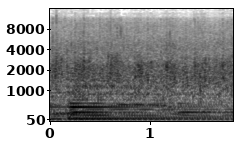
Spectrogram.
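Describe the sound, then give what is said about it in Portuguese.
A church audience applauds the Lord with a steady, dense wash of clapping that holds at an even level for the whole moment, while sustained keyboard tones hum underneath. “Aplauda o Senhor, querido.”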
